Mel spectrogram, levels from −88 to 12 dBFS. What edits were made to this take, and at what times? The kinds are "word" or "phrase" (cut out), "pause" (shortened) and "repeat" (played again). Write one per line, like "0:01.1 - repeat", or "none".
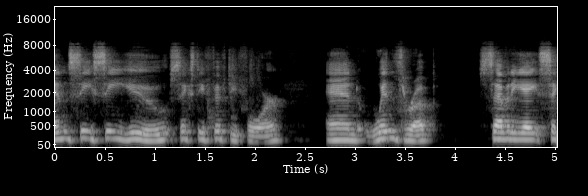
0:01.5 - word

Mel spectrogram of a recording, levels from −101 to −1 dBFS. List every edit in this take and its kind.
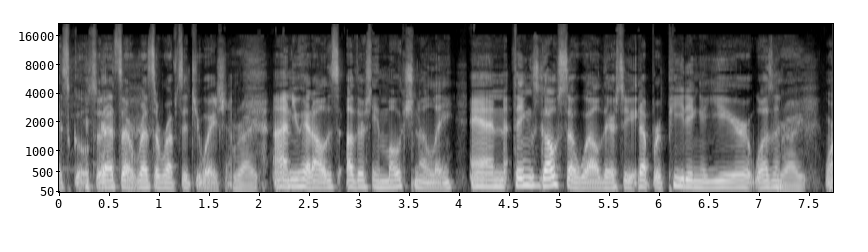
0:02.3 - word
0:03.1 - phrase
0:04.0 - pause
0:04.8 - word
0:05.8 - word

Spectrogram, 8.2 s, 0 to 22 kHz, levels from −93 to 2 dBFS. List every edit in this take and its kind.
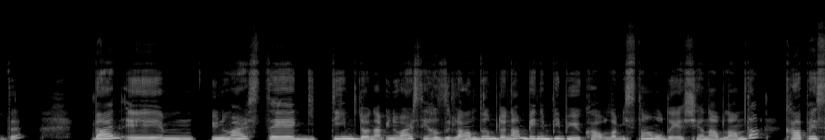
0:02.0 - pause

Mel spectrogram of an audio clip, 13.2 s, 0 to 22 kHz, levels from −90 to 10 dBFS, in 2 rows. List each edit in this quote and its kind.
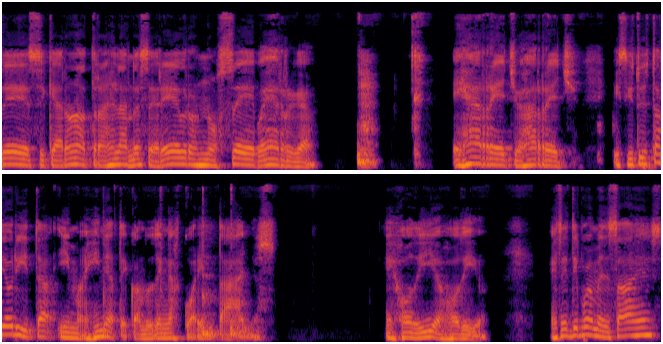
0:01.2 - word
0:02.5 - word
0:06.6 - word

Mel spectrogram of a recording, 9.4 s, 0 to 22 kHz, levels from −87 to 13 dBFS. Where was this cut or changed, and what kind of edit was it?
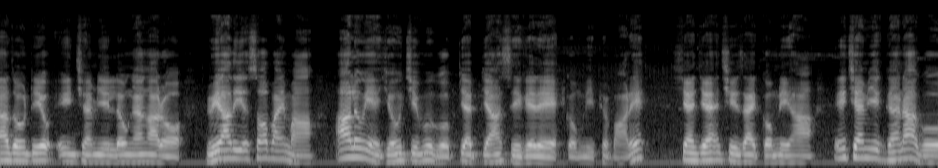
0:05.6 - word

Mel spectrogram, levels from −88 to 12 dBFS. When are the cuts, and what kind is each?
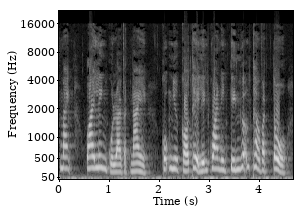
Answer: none

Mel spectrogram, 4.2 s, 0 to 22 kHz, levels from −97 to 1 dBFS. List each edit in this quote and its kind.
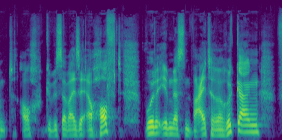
none

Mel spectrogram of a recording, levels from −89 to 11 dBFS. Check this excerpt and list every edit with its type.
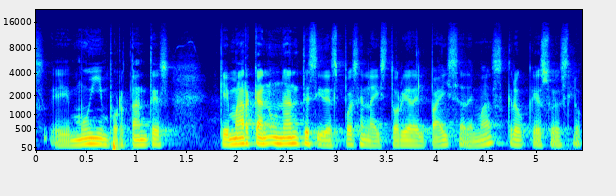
none

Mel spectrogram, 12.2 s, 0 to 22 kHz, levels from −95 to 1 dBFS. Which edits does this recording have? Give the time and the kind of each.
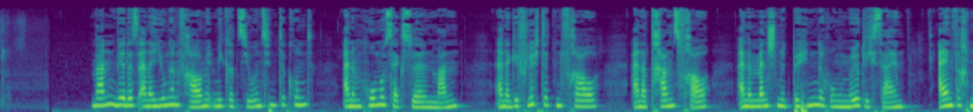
none

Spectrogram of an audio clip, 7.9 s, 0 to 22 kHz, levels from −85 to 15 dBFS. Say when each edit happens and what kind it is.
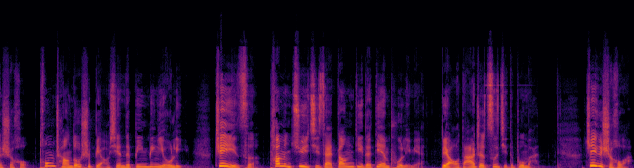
none

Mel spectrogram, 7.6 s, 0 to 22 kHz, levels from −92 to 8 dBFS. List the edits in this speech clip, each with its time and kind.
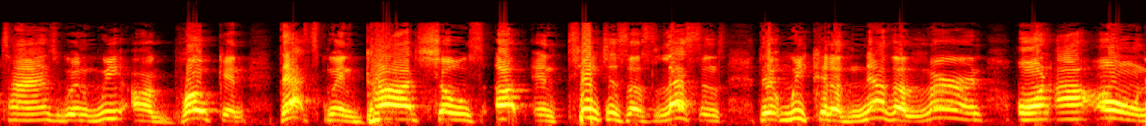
none

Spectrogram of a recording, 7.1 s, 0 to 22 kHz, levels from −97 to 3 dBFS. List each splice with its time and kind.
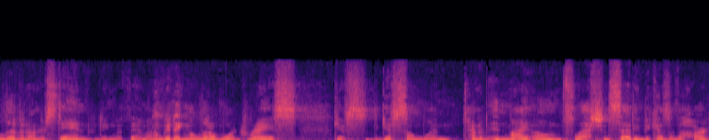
0:01.8 - phrase
0:03.3 - phrase
0:04.6 - pause

